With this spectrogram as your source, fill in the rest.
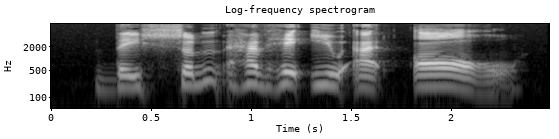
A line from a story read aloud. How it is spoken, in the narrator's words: says sharply, and it comes out low enough to be counted as a growl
